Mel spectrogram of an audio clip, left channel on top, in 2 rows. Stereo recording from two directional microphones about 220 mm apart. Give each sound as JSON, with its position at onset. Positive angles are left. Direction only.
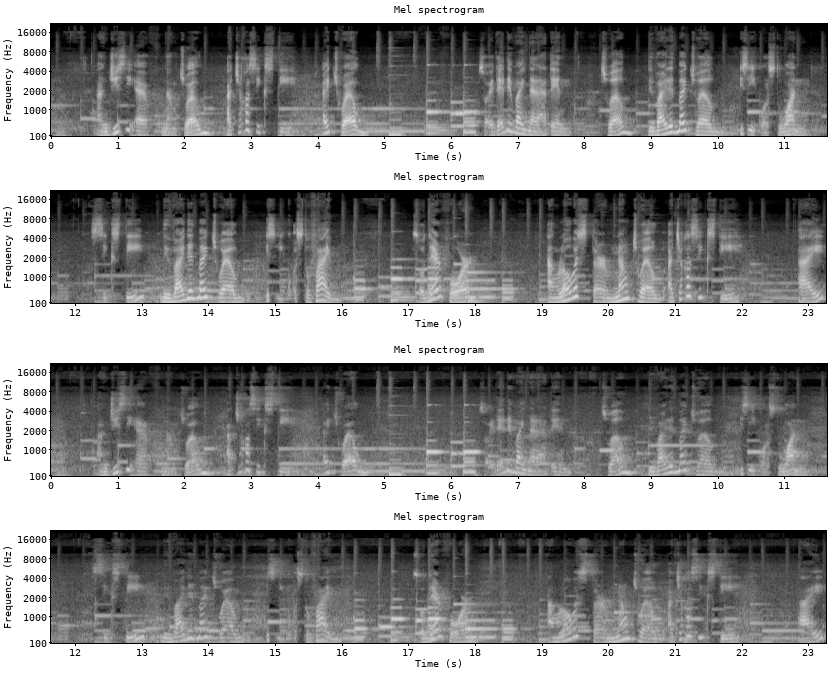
{"t": 0.7, "sound": "speech", "side_deg": 25}
{"t": 5.0, "sound": "music", "side_deg": 0}
{"t": 6.4, "sound": "speech", "side_deg": 30}
{"t": 12.4, "sound": "speech", "side_deg": 30}
{"t": 16.1, "sound": "music", "side_deg": 0}
{"t": 17.3, "sound": "speech", "side_deg": 30}
{"t": 17.8, "sound": "speech", "side_deg": 0}
{"t": 19.0, "sound": "speech", "side_deg": 35}
{"t": 22.9, "sound": "speech", "side_deg": 35}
